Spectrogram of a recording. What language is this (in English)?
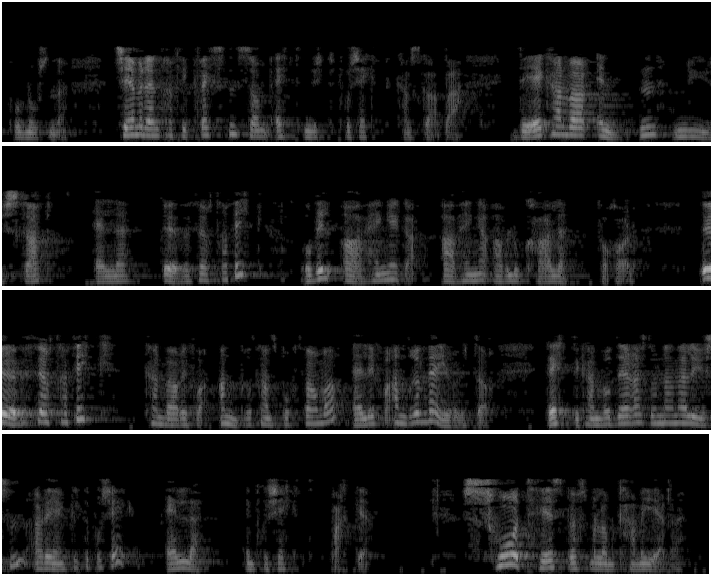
Norwegian Nynorsk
